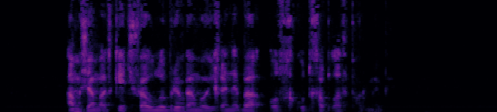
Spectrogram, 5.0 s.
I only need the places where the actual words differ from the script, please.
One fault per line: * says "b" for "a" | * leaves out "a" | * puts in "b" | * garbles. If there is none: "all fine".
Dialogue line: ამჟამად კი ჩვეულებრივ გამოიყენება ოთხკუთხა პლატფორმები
all fine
